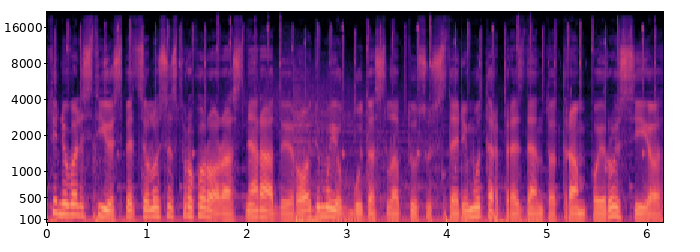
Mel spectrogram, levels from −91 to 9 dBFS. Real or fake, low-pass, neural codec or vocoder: real; 19.8 kHz; none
